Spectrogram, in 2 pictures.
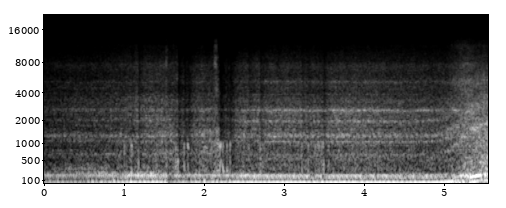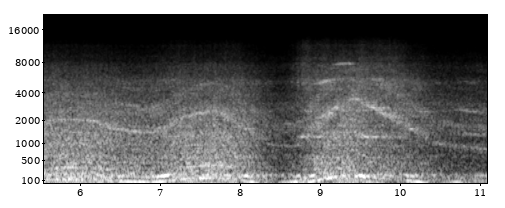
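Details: Toyota 80 series in park after redone exhaust repair; steady idle then two smooth blips with a clean, tight exhaust note and no puffing or ticking; no exhaust leaks found.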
